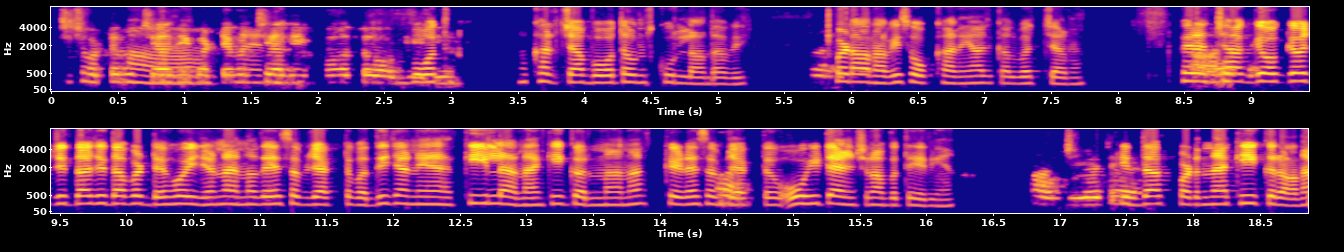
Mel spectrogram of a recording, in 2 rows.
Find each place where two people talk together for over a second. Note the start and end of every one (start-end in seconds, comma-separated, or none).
none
